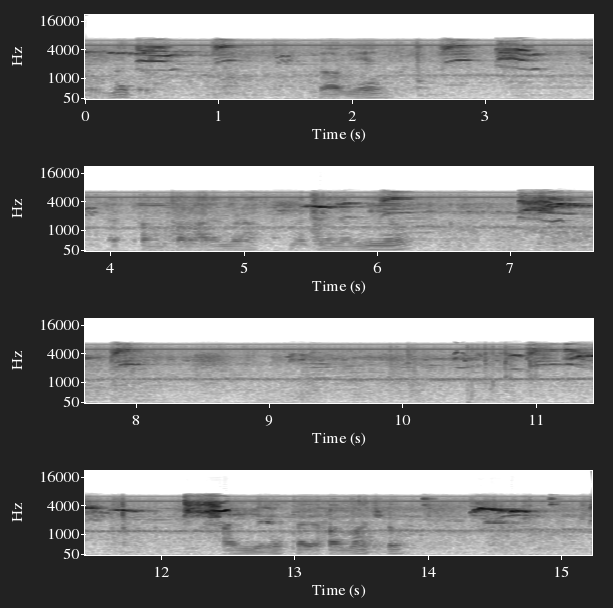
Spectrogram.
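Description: Small caged birds chirp and tweet close by.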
